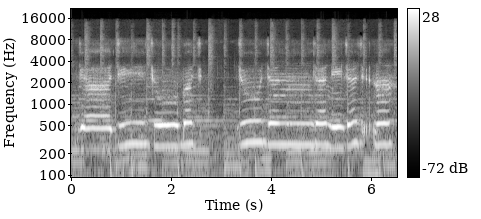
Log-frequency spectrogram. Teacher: Selanjutnya, huruf Ja. Dilafalkan dengan menyentuhkan tengah lidah ke daerah langit-langit.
